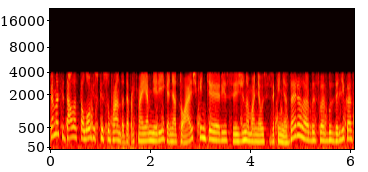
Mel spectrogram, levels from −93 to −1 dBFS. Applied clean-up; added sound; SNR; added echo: none; Writing; 15 dB; none.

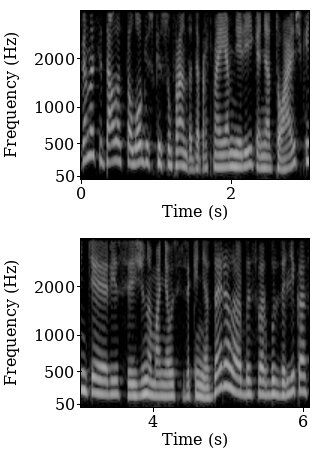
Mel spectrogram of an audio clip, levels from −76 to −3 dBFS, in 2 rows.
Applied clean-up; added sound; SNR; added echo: none; none; none; none.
